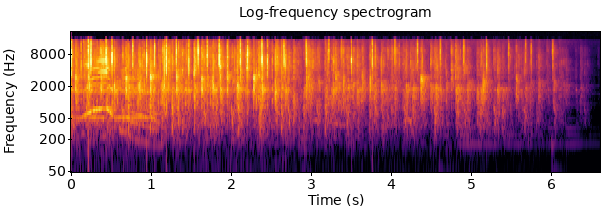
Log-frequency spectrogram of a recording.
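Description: An audience at a live Saturday's Child broadcast at the Monroe County History Center breaks into a round of applause for the musical guest, dense rapid clapping with a few whoops at the start, gradually thinning and fading out over about six seconds.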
